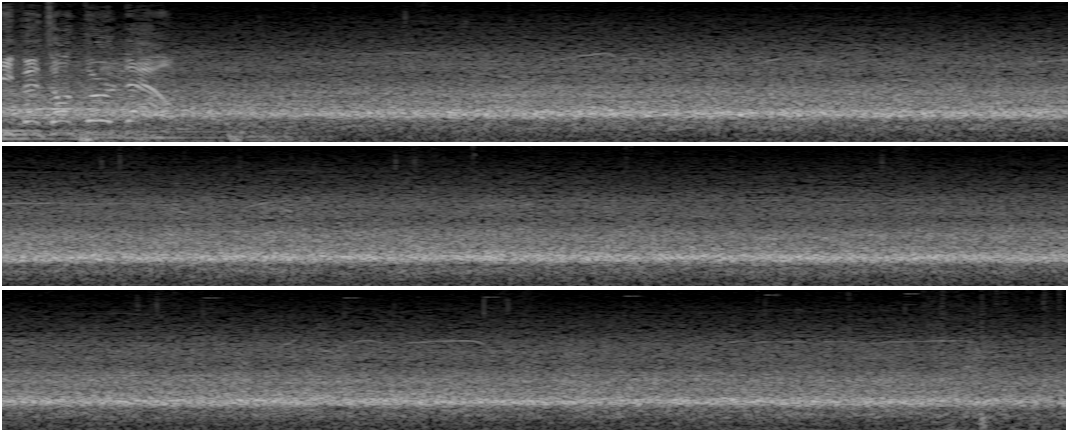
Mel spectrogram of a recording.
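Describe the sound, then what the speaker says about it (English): A roaring college football stadium crowd at Georgia vs Oklahoma, getting louder behind the defense on third down, a dense, steady wall of cheering and noise that lasts throughout with no pauses. "Decibels rising as the crowd gets behind this defense on third down."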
